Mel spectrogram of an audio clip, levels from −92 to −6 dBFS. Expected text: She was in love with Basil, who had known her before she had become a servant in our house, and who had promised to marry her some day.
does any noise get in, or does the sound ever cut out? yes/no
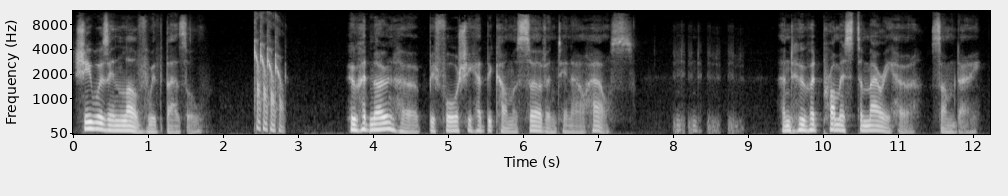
yes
